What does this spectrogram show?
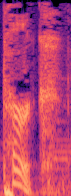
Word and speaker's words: Pirq: to buy anyway right the app is called perk it's like if you're getting a perk only it's spelled p i RQ probably so they could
